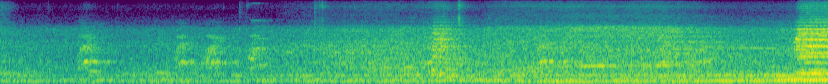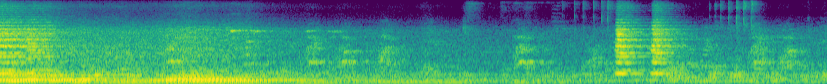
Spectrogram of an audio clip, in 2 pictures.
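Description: Street traffic: a vehicle horn toots for about a second, over the low rumble of a passing engine. Two more short, loud tonal bursts come near the end.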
